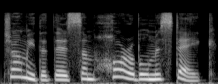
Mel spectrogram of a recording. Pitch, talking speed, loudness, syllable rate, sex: 245 Hz, 190 wpm, -13 LUFS, 5.7 syllables/s, female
